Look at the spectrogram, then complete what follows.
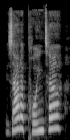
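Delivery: mock yell, very high and shrill. Retelling a man shouting from his car across traffic to a dog walker; imitating a shout. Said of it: "shouted across like four lanes of traffic".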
